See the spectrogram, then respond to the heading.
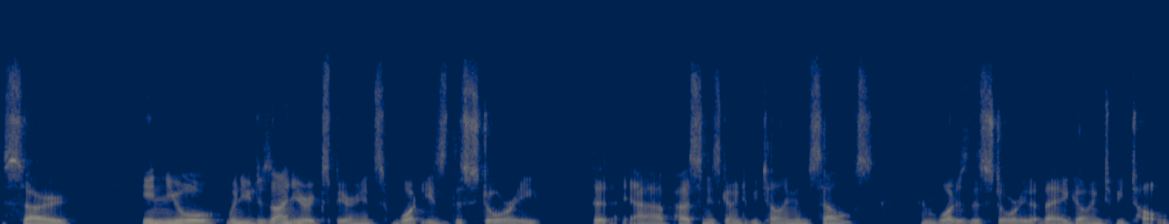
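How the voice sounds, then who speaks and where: At a fairly quick pace, a man with an ordinary speaking voice talks in a fairly low pitch with ordinary pitch variation. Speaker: experience designer. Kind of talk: interview answer.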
